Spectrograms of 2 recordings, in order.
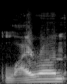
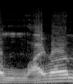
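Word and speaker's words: Lairon: something like La yeah it was like La l a i r o n like lyron okay so is that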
